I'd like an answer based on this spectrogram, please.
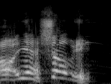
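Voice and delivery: way high, loose, laid-back, chill surfer dude. Imagining how Jake the dog would answer the opponent, in Jake the dog voice. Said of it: "I think he'd be like".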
